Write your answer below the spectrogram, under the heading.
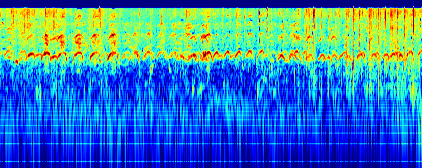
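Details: Mute swan cygnets being hand-fed, with the swan family: a steady stream of high, wavering peeps, each bending up and down, overlapping almost without pause. A person speaks softly and coaxes them nearby.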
